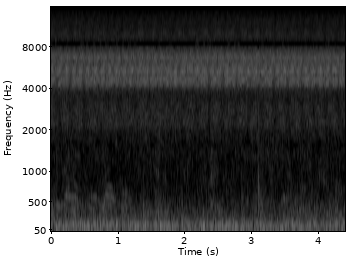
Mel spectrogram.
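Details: Cicadas calling at sunset at Cape Fiolent on the Crimean coast, a constant sizzling high drone with a faint pulsing texture, backed by the deep wash of waves and a few quiet bird notes.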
